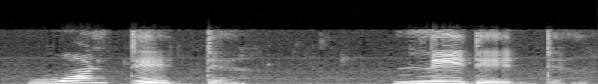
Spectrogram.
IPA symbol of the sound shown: id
